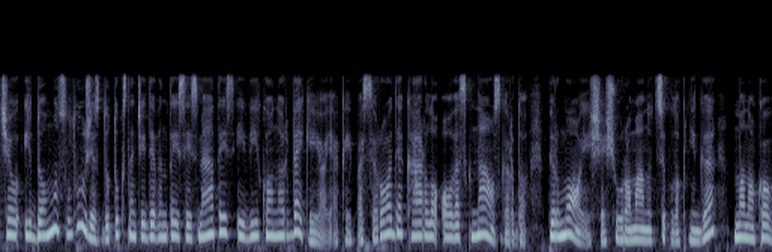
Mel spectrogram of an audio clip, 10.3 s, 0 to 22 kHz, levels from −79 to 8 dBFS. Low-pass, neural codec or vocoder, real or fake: 7.2 kHz; none; real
